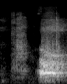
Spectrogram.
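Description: A dog gives a quick pair of close, sharp barks, the second louder and longer, with no talk over them.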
